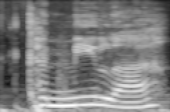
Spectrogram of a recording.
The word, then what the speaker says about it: Camila: read the second one camilla cabello ha no you said it wrong camila or camilla oh maybe it's wrong i don't know maybe i said that wrong so it's camila camila cabello cabello yes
